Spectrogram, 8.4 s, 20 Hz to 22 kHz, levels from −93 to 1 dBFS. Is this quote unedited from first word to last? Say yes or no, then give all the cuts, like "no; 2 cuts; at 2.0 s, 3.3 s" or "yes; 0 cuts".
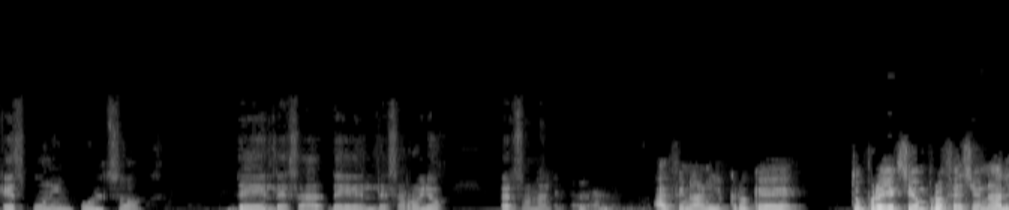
no; 2 cuts; at 5.4 s, 7.0 s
